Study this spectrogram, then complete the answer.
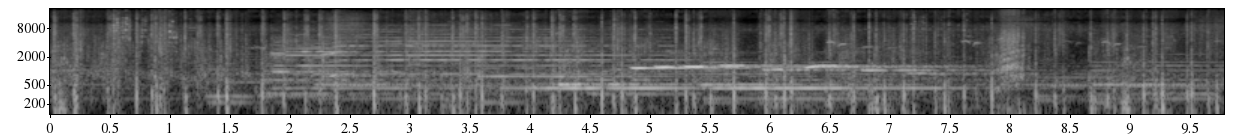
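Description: Horse hooves clip-clop steadily in the Western video game Red Dead Redemption, a fast rhythmic patter running the whole time under tonal game music, with a brief whinny-like sound near the end.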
